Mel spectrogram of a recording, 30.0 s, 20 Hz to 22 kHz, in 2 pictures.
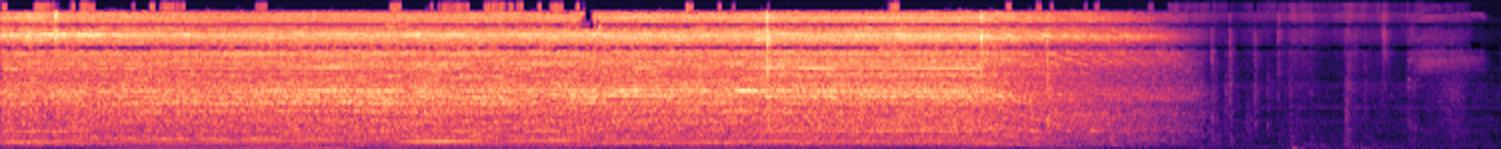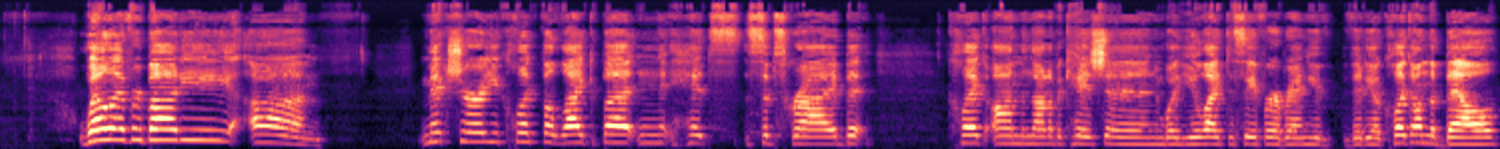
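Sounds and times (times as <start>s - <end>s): vacuum cleaner running: 0.0s - 13.6s.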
